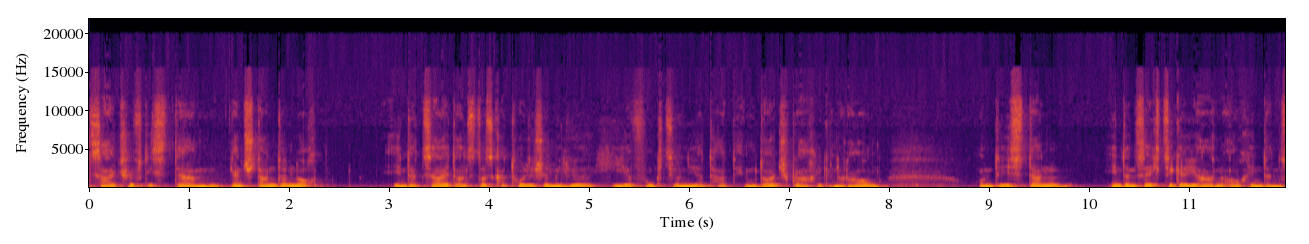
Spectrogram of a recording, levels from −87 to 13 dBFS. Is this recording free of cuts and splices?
yes; 0 cuts

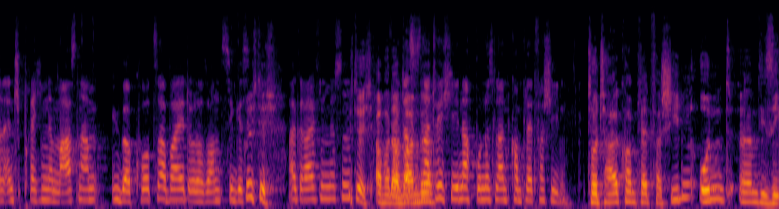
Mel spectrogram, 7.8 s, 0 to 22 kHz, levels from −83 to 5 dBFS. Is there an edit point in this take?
no; 0 cuts

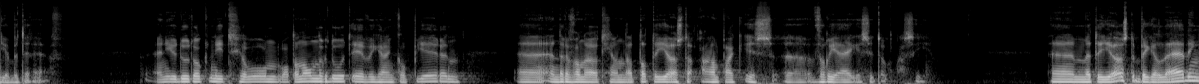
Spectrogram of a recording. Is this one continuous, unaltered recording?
no; 1 cut; at 1.4 s

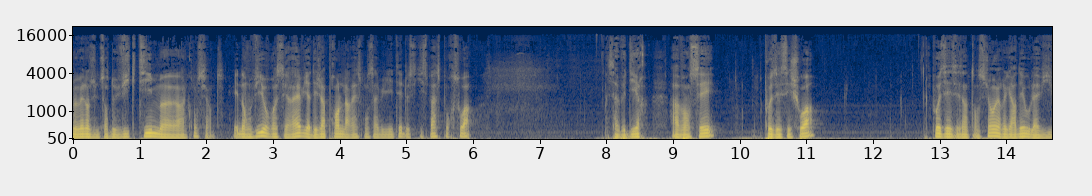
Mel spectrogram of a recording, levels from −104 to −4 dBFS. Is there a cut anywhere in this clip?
yes; 1 cut; at 2.3 s

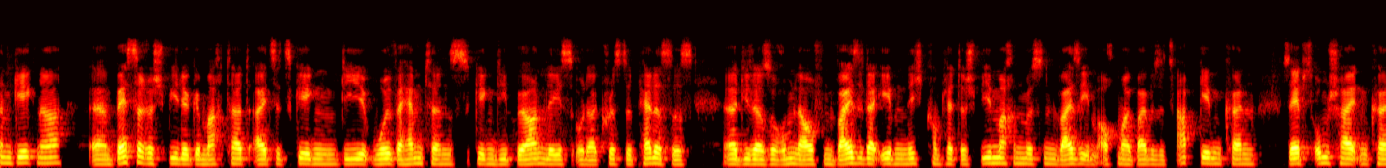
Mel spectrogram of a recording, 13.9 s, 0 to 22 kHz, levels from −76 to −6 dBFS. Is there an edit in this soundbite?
no; 0 cuts

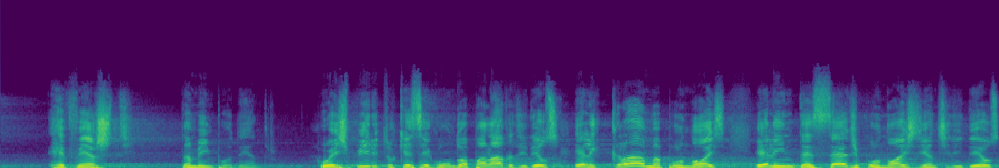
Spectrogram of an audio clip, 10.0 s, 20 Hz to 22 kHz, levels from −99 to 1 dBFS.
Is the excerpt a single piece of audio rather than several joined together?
no; 2 cuts; at 3.2 s, 5.6 s

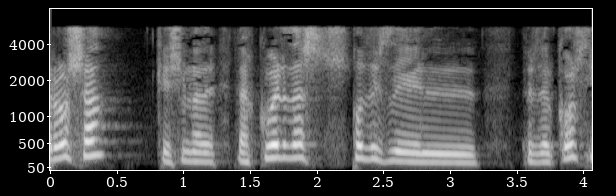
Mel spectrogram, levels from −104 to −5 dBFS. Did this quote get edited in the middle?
yes; 1 cut; at 2.3 s

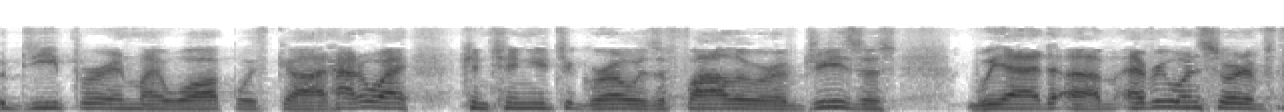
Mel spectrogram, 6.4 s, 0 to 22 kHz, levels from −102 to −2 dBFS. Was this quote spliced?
yes; 2 cuts; at 1.6 s, 4.7 s

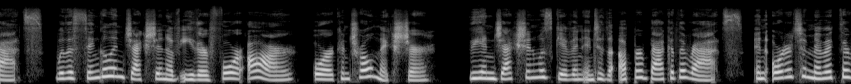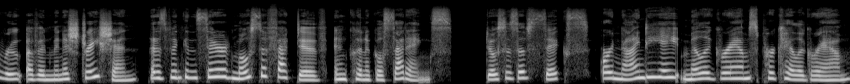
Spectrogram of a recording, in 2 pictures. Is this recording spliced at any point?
yes; 1 cut; at 14.5 s

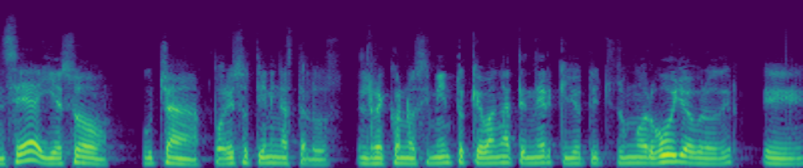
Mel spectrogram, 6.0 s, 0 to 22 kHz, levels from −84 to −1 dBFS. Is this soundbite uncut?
yes; 0 cuts

